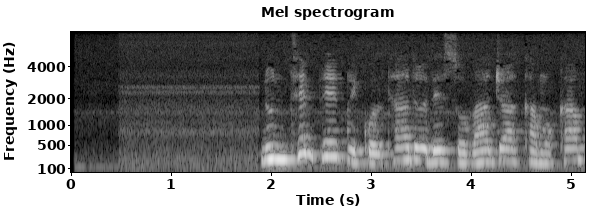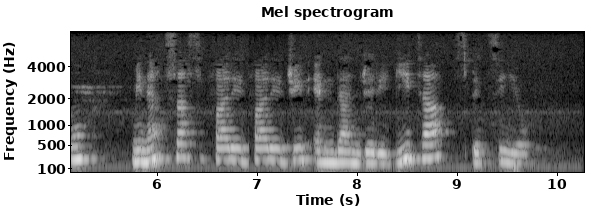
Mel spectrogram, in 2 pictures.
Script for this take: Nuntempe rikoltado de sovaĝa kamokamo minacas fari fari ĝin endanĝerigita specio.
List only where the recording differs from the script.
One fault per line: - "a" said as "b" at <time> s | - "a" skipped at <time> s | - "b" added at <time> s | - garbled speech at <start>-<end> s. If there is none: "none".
none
